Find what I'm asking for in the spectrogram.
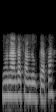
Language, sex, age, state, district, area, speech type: Odia, female, 60+, Odisha, Jharsuguda, rural, conversation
